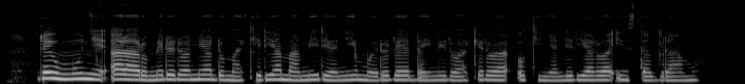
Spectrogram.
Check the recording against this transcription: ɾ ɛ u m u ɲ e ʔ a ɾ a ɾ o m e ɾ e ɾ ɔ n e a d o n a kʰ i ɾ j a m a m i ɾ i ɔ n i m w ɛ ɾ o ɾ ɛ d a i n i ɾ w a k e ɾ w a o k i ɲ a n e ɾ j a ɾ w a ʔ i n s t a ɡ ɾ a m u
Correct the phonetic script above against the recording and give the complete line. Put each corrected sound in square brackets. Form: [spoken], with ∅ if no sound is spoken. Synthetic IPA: ɾ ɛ u m u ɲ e ʔ a ɾ a ɾ o m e ɾ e ɾ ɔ n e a d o [m] a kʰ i ɾ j a m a m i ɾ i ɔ n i m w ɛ ɾ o ɾ ɛ d a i n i ɾ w a k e ɾ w a o k i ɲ a n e ɾ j a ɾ w a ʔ i n s t a ɡ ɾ a m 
